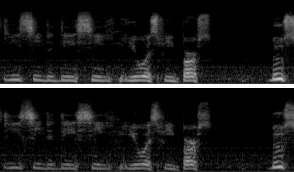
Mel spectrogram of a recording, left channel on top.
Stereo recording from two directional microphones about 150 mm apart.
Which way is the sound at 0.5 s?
55° left (ahead or behind).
